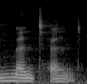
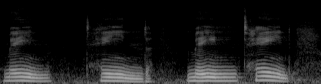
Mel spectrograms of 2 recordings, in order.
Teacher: in taiwan you'll probably simplify the the diphthong into a monophthong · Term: full diphthong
